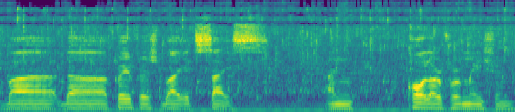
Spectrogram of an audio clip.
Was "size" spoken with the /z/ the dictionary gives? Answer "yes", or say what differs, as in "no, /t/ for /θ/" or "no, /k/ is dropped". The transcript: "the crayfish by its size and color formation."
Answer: no, /s/ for /z/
